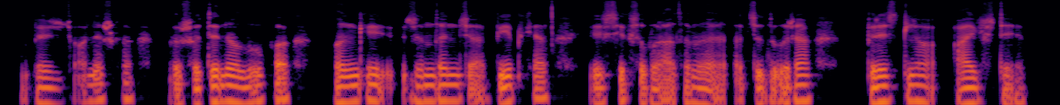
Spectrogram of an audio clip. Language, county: Lithuanian, Alytus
